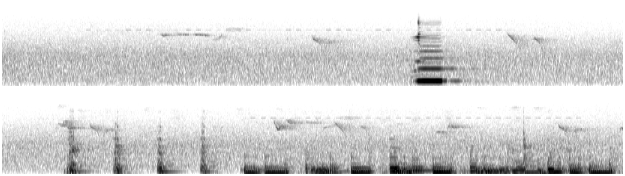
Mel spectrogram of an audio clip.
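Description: Faint woodland background with a few short bird chirps. About a third of the way in a single plucked note rings out, then a few scattered plucks follow, and for the last third an acoustic stringed instrument is picked in a steady rhythm.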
